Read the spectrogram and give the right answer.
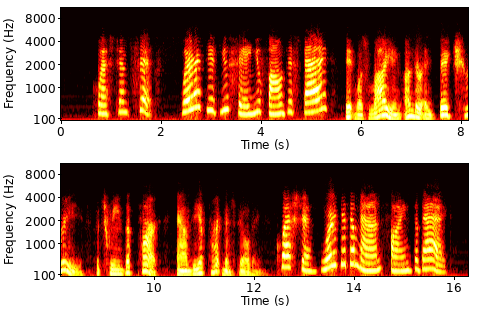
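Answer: Under a big tree between the park and the apartment building.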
